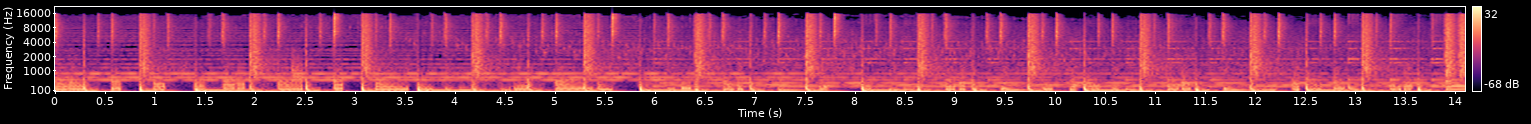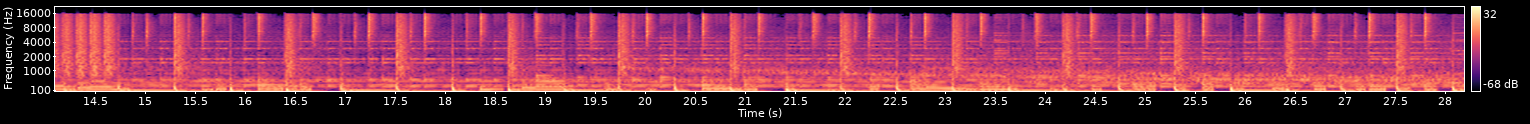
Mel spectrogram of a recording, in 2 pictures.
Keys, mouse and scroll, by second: 3.3-4.4 middle drag, 4.4 KP_1, 5.2-5.7 scroll up 1, 5.7-8.8 middle drag, 8.8 Tab, 9.8 ctrl+r, 12.9 s, 17.6-19.8 middle drag, 19.8 s, 22.8 click, 23.9 click, 24.6-25.9 middle drag, 25.9 shift+click, 27.1 e.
